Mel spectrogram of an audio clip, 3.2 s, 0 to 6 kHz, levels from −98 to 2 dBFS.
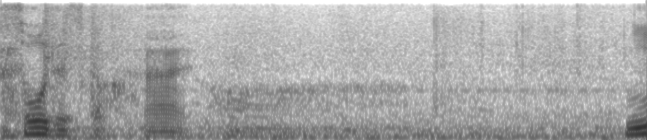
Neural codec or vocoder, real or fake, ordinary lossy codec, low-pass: none; real; none; 5.4 kHz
